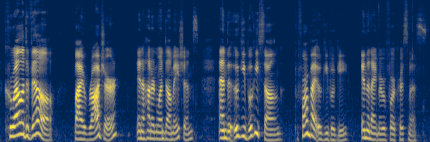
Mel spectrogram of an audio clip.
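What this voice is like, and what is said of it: Put-on announcer voice. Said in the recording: “That was my announcer voice.”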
